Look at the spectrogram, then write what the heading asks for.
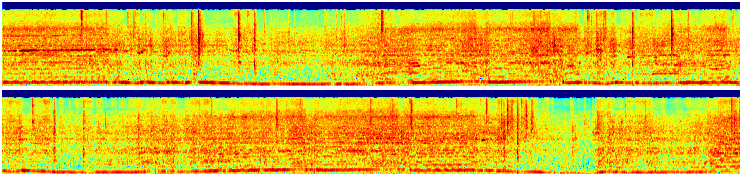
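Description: Slalom race car's engine heard from inside the stripped cabin, driven hard. Its loud note keeps dropping and climbing again as the car lifts off and accelerates between the cones.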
